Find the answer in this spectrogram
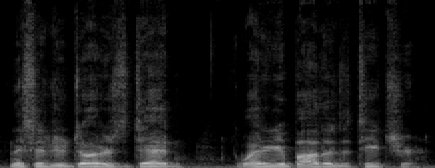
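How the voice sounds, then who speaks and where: A man with a gravelly, husky voice retells a scripture passage in a loose, conversational way. He pauses to add his own plain asides between the verses. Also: medium pitch, expressive. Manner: retells scripture conversationally, dropping to whispers for quoted thoughts. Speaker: Bible teacher. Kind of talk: informal Bible reading with commentary.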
